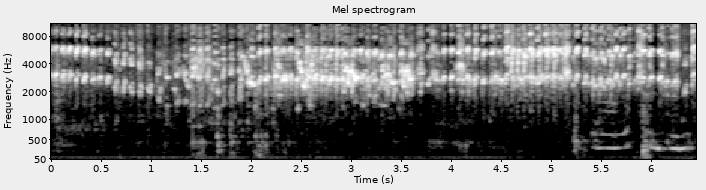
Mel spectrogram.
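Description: Budgerigars chatter in a dense, continuous warble of high chirps and twittering notes, with a few lower sounds and faint human voices beneath.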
